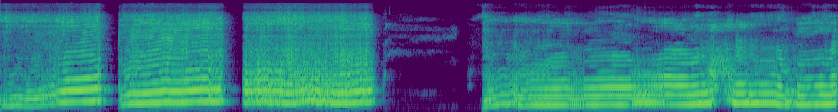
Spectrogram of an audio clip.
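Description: A boy imitates a motorcycle with his mouth, forcing air out past his top lip pressed over the bottom one to make a buzzing engine sound. It comes as three revs of about a second each, the first rising in pitch. After a short pause comes a longer run of about three and a half seconds whose pitch dips and climbs like gear changes, with a short laugh near the end.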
